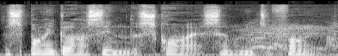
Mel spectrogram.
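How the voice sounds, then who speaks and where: A man's voice: medium pitch, fairly even intonation, normal speed, very noisy, lightly acted. An actor in a radio drama playing an earnest, polite young cabin boy with rustic speech. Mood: wondering. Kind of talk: radio drama acting and narration.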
